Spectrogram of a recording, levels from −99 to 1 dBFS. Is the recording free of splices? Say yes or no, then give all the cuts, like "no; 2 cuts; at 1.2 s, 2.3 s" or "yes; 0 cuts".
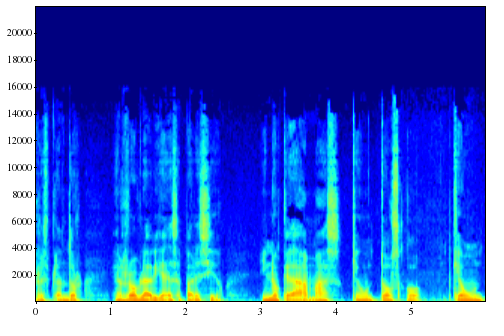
yes; 0 cuts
